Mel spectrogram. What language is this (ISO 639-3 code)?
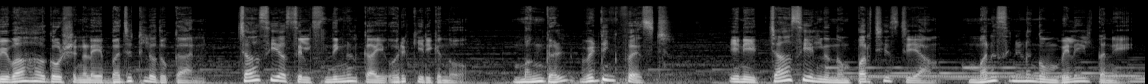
mal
